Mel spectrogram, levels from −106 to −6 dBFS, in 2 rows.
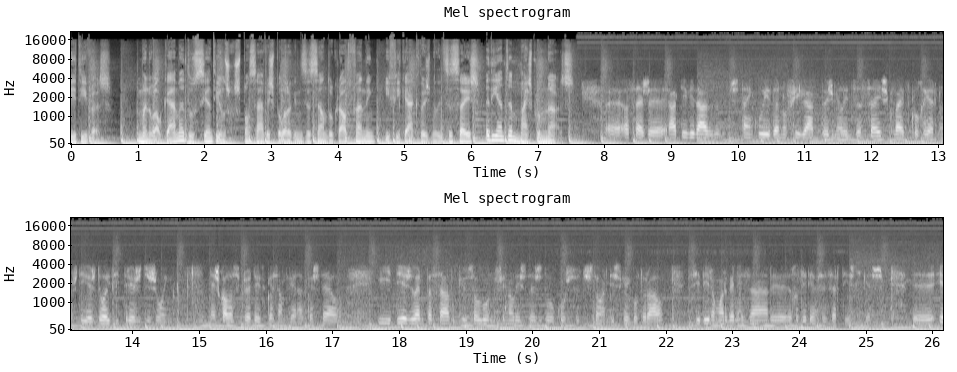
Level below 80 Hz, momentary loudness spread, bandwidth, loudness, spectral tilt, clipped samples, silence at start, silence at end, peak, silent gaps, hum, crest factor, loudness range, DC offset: -26 dBFS; 12 LU; 20 kHz; -21 LUFS; -4.5 dB/octave; under 0.1%; 0 s; 0 s; -4 dBFS; none; none; 16 dB; 9 LU; under 0.1%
